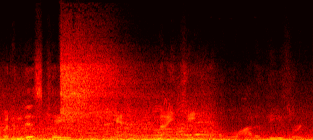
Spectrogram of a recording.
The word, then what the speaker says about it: Nike: So, you're saying that the E is not silent because most of the time it is silent in English.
